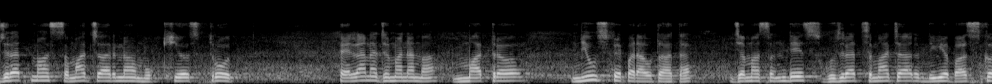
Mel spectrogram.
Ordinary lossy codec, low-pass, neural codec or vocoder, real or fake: none; 7.2 kHz; codec, 16 kHz, 4 kbps, X-Codec, HuBERT features, trained on general audio; fake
